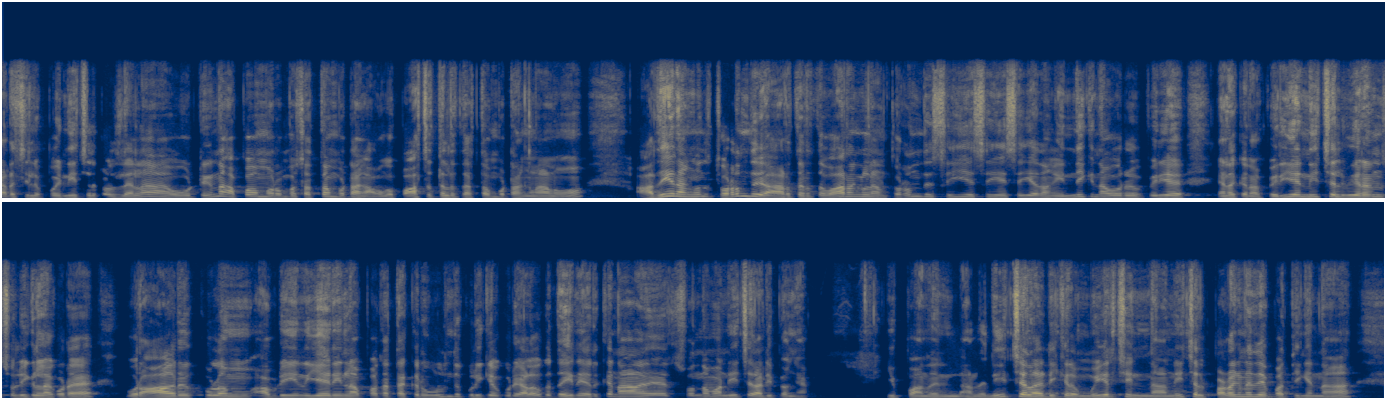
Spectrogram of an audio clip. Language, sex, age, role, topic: Tamil, male, 40-44, guest, ஒரு தோல்வியடைந்த முயற்சி எப்படி வெற்றியாக மாறியது என்பதைப் பற்றிய உங்கள் அனுபவத்தைப் பகிர முடியுமா?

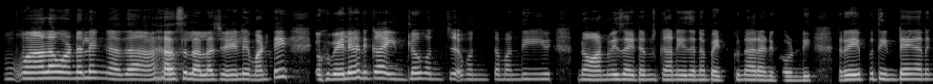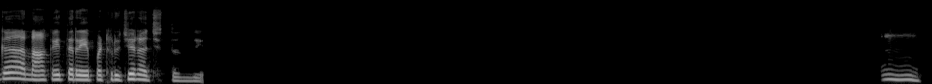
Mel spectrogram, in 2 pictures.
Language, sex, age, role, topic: Telugu, female, 20-24, guest, పండుగ విందుల్లో మిగిలిన వంటకాలను మీరు ఎలా మళ్లీ వినియోగిస్తారు?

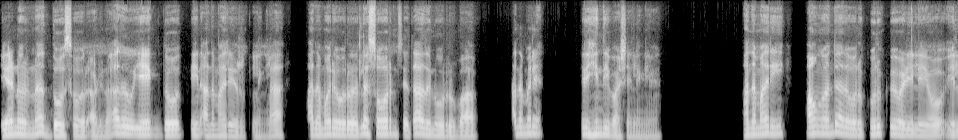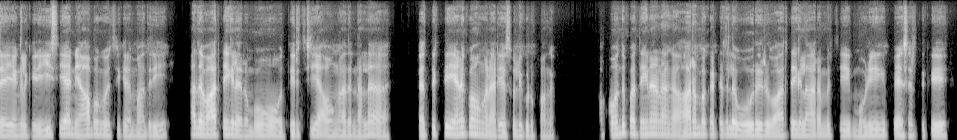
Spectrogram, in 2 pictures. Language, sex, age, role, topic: Tamil, male, 20-24, guest, குடும்பத்துடன் சேர்ந்து ஒரே பயிற்சியை எப்படித் தொடங்கி தொடரலாம்?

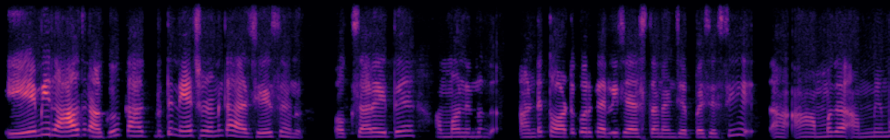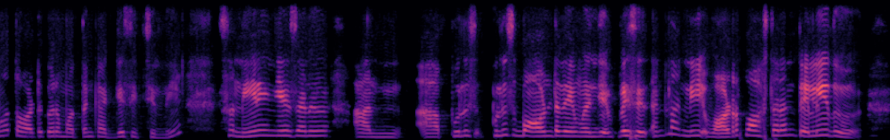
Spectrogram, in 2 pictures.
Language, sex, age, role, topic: Telugu, female, 20-24, guest, వంటలో కొత్త రుచులతో ప్రయోగాలు చేయడం మీకు ఎందుకు సరదాగా అనిపిస్తుంది?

